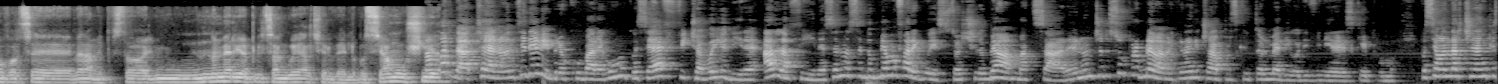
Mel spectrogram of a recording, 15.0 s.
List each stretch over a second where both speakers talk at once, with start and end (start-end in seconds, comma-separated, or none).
none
